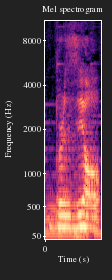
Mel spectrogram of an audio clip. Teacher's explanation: a gente vai falar o Brasil e vai botar a língua lá em cima que nem no l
